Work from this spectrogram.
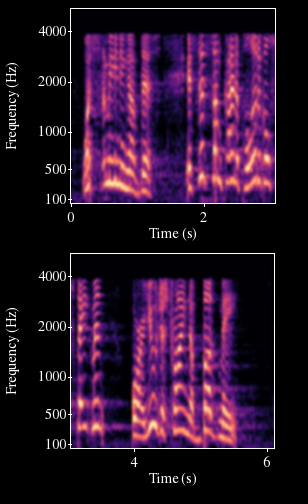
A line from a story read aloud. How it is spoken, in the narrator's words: Gregor's dad was really mad and yelled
